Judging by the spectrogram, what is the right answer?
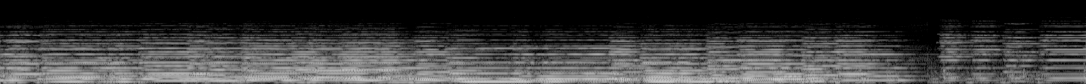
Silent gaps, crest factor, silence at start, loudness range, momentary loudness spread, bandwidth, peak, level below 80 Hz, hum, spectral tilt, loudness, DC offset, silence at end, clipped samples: none; 14 dB; 0 s; 2 LU; 10 LU; 8.2 kHz; -4 dBFS; -52 dBFS; none; -7.5 dB/octave; -19 LUFS; under 0.1%; 0 s; under 0.1%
